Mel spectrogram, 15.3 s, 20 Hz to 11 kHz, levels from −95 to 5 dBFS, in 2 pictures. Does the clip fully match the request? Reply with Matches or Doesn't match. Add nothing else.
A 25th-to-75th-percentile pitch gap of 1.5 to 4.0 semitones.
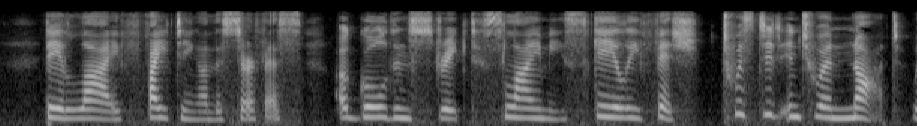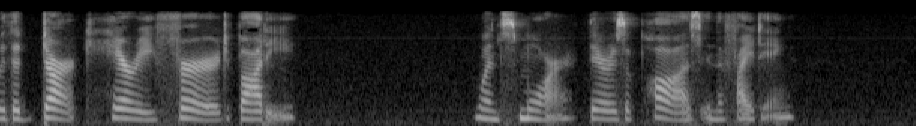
Matches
